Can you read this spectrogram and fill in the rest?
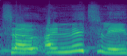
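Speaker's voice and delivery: laughing through the words. Real, not acted. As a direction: chuckle it out. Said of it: "Did you do that as well?".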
